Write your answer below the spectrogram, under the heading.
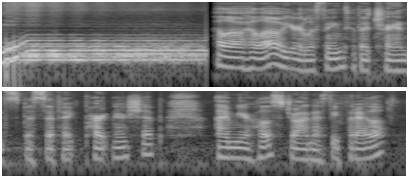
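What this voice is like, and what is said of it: Congested, sick-sounding voice. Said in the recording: “it sounds like some sort of woodland creature crawled up your nose and died ... You sound more than a little under the weather ... Okay, fine, I'm sick.”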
